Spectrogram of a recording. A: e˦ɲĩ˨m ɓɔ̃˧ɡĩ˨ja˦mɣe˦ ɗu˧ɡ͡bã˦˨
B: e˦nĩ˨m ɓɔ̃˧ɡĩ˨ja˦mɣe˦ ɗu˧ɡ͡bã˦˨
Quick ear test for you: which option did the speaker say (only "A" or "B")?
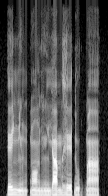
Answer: A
